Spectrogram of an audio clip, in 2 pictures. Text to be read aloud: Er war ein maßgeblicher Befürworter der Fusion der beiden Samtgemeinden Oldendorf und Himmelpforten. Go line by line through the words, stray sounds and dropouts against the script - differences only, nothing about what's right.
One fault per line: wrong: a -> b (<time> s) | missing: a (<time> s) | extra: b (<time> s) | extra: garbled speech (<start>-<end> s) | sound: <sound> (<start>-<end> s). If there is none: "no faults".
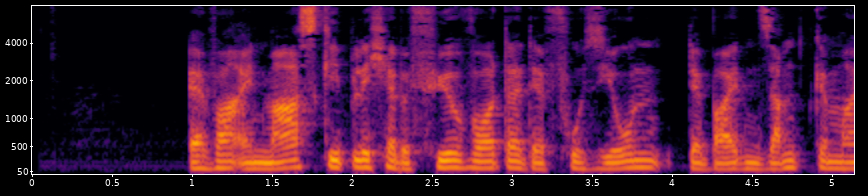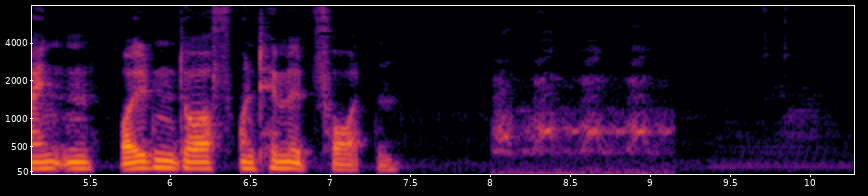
sound: bark (8.0-9.2 s)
